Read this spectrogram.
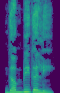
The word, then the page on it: ಕಬ್ಬಿಕೋಲು: kabbikōlu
